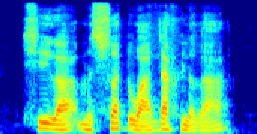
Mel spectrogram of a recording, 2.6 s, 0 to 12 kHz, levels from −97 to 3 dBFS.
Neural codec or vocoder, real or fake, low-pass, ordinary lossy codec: codec, 44.1 kHz, 3.4 kbps, Pupu-Codec; fake; 10.8 kHz; MP3, 96 kbps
